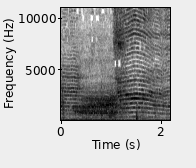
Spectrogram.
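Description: A lamb bleating: two long, high calls, the first fading out about half a second in and the second starting about a second in, dropping slightly in pitch.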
